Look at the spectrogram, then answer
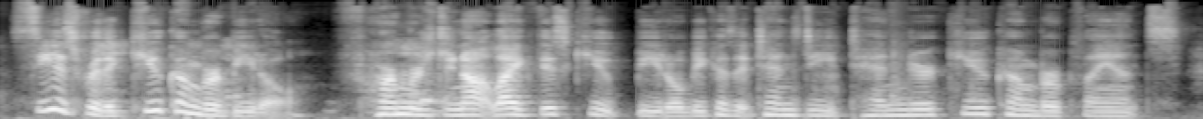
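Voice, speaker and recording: A woman's voice: fairly low pitch, lively intonation, fairly quick. A woman, a mother, doing a children's storytime, reading aloud and chatting with questions for the young listeners. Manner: asks the child questions and repeats answers back. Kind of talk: children's read-aloud storytime with chat and song.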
